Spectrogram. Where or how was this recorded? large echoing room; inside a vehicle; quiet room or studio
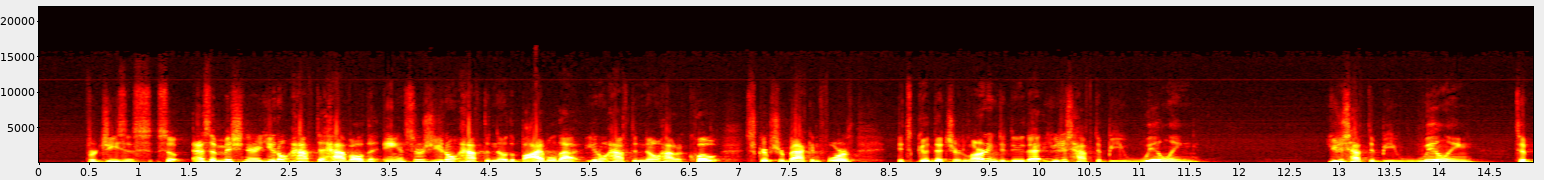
large echoing room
